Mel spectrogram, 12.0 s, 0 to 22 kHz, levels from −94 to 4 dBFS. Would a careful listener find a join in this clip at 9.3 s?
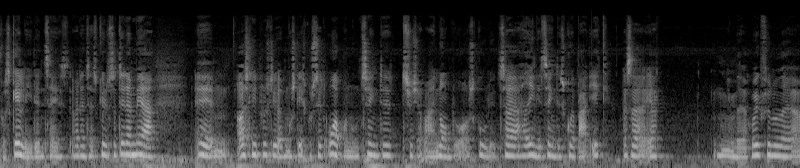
yes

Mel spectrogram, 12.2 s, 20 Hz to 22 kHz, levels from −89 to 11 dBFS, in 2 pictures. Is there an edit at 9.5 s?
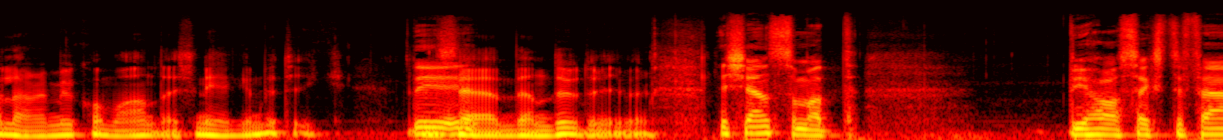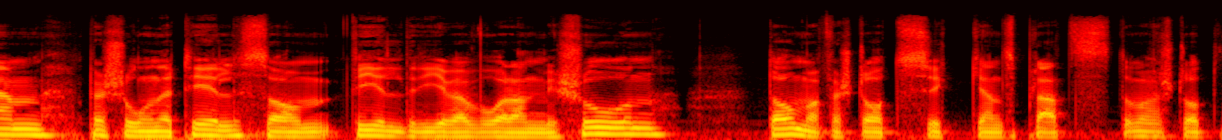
no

